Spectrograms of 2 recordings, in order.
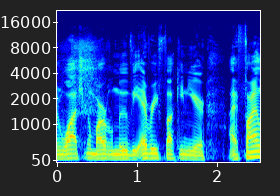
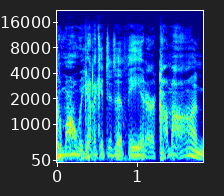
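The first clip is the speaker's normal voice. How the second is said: mock pushy, nasty, pitched-up hurrying; 8 semitones higher, 5 dB quieter than usual. Retelling rushing everyone to the theater: imitating own nasty rushing. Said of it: "I was being nasty".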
